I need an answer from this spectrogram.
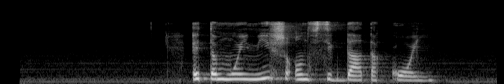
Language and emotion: Russian, angry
